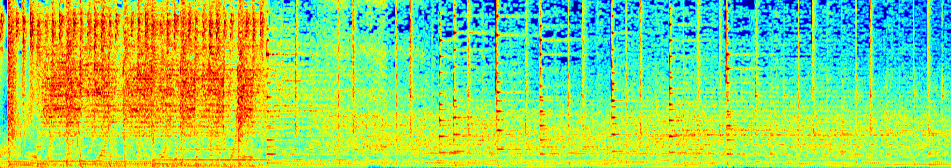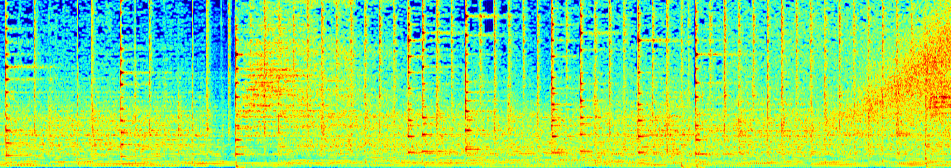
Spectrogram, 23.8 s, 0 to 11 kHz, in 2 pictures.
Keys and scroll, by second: 16.3 space.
